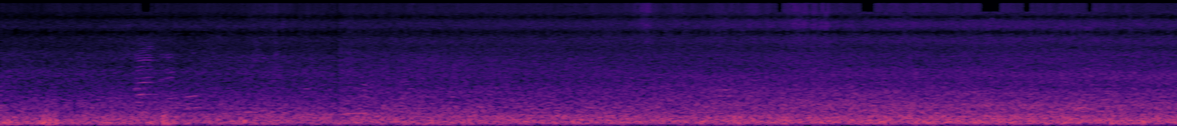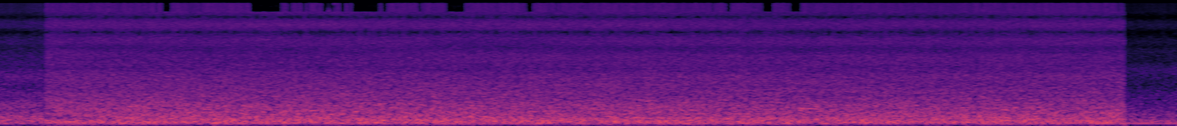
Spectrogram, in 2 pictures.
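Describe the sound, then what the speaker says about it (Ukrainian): A waterfall at Yaremche in the Carpathians roars steadily as a broad, dense rush of falling water, getting louder halfway through, with some speech partly buried under it. "взимку цей водоспад більш повноводний"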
